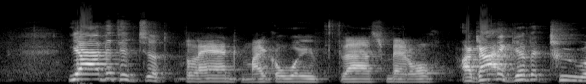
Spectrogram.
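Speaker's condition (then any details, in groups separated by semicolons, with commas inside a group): Cerebral palsy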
